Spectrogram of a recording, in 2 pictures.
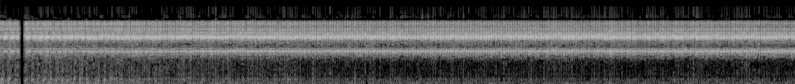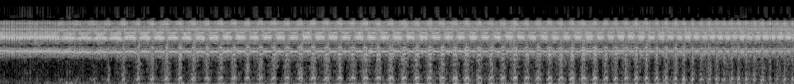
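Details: Cicada song: a loud, continuous high-pitched buzzing drone with bands near the top of the range, shifting after about nine seconds into a rapidly pulsing, throbbing rhythm that continues to the end.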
